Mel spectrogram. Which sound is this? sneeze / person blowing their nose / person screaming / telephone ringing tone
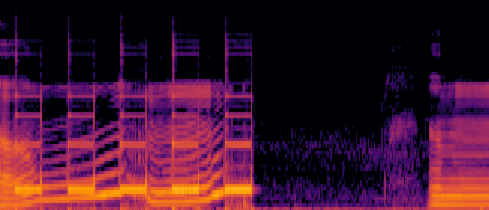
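telephone ringing tone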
